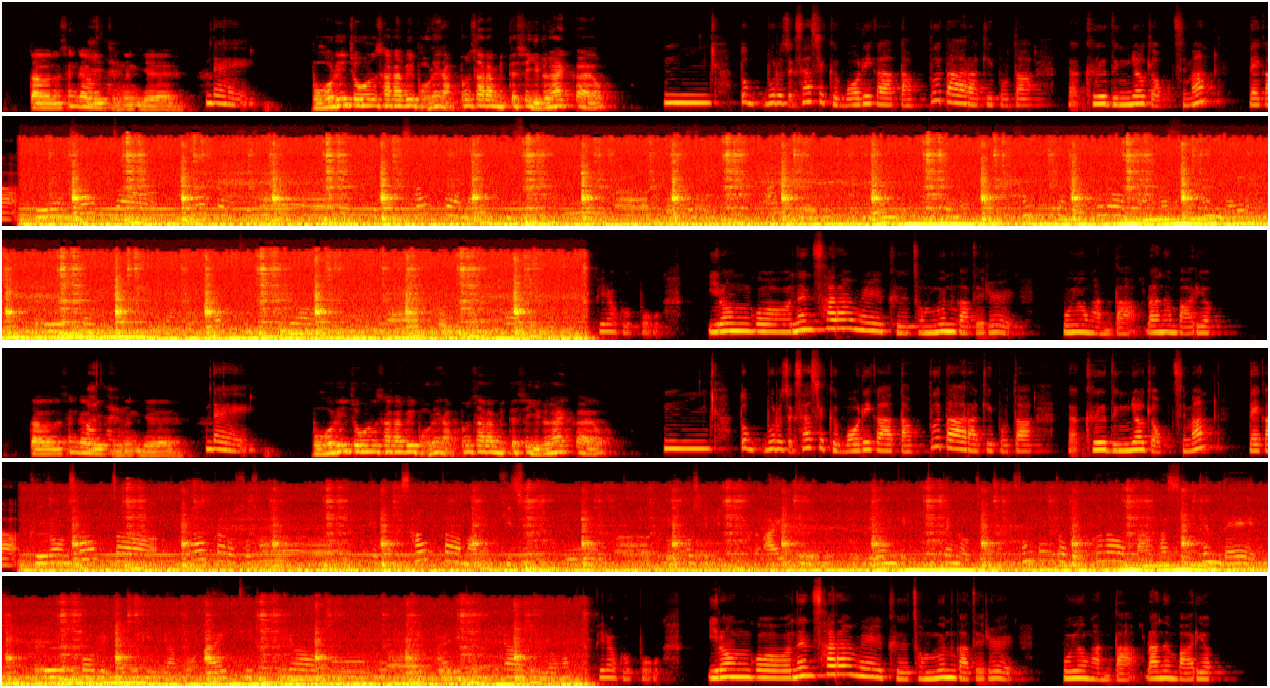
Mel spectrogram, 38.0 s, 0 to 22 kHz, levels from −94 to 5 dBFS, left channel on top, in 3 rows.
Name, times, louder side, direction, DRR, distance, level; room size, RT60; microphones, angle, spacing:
voice 1, 0.3-1.8 3.1-6.0 15.2-16.2 18.8-19.9 20.6-21.0 25.6-25.9 29.2-30.5, left 1 dB, 65° left, 1.7 m, -35 dB
voice 2, 0.8-1.3 2.0-2.5 6.6-10.3 10.7-12.1 12.5-14.2 14.5-15.5 16.0-18.9 19.3-20.9 21.2-25.4 25.7-30.0 30.3-31.0 31.3-32.1 32.4-35.4 35.9-37.4, right 1 dB, 25° right, 1.2 m, -37 dB
sound 1, 12.8-31.2, left 3 dB, 50° left, 0.5 m, -24 dB
20.5 x 7.1 x 4.5 m
head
